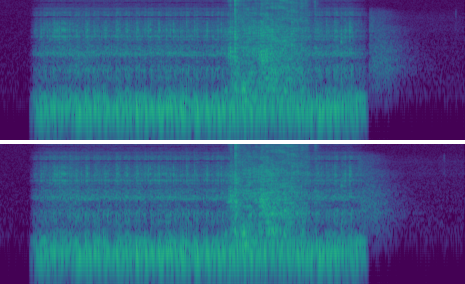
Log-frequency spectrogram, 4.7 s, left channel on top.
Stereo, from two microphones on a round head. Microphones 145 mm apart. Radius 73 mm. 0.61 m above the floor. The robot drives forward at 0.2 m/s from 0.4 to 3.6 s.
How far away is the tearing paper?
About 1.2 m.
